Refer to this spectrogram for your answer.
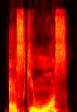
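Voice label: "Eskimo", Russian; bukvar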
